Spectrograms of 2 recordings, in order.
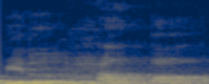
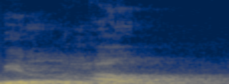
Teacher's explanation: Maka pantulannya juga ditahan. Kalau qalqalah kubra bil haqq langsung memantul qalqalahnya. Ini ditahan dulu bil haqq.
